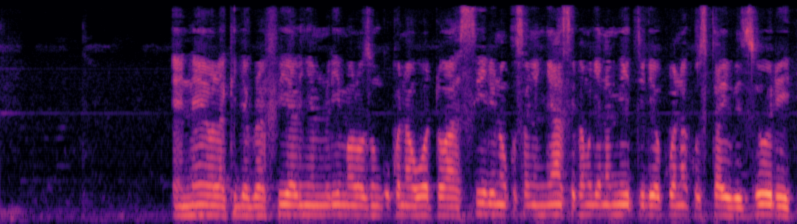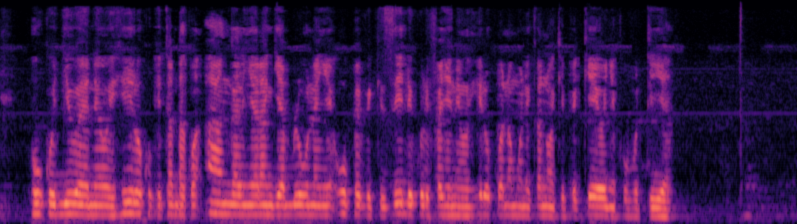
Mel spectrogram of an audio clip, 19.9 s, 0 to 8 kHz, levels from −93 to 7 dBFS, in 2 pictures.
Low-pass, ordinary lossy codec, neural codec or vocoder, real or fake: 7.2 kHz; AAC, 32 kbps; none; real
